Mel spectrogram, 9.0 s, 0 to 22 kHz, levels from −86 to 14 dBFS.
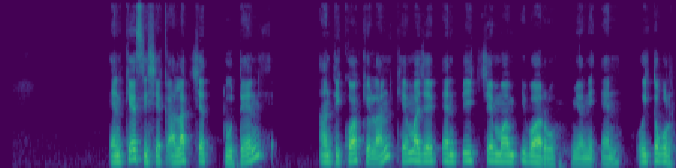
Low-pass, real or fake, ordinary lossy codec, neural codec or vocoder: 19.8 kHz; real; none; none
